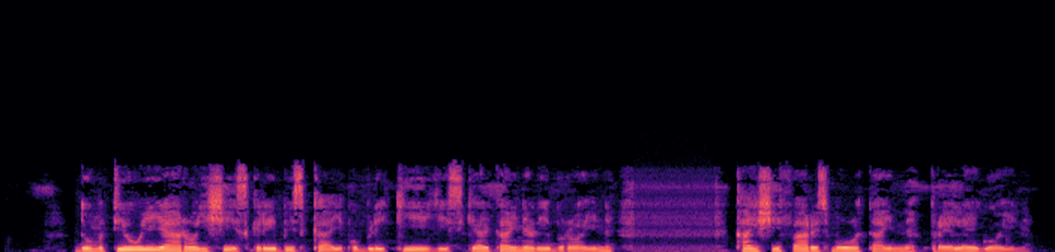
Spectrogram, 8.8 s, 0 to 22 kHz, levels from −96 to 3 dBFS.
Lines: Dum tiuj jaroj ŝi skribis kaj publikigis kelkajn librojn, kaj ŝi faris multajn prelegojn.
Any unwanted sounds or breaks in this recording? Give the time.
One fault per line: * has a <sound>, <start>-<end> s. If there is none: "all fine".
all fine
